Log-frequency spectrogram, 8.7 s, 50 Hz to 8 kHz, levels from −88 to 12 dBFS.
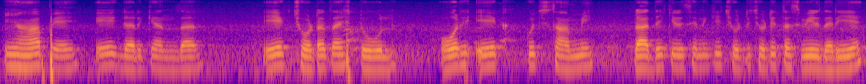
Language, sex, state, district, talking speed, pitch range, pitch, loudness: Hindi, male, Uttar Pradesh, Shamli, 150 wpm, 135-150 Hz, 140 Hz, -20 LUFS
